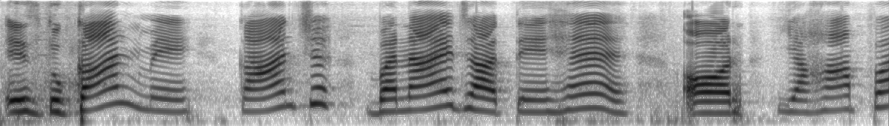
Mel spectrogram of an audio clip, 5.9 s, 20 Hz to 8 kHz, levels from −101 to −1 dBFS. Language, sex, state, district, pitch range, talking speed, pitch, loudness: Hindi, female, Madhya Pradesh, Dhar, 255-330 Hz, 100 wpm, 280 Hz, -15 LUFS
